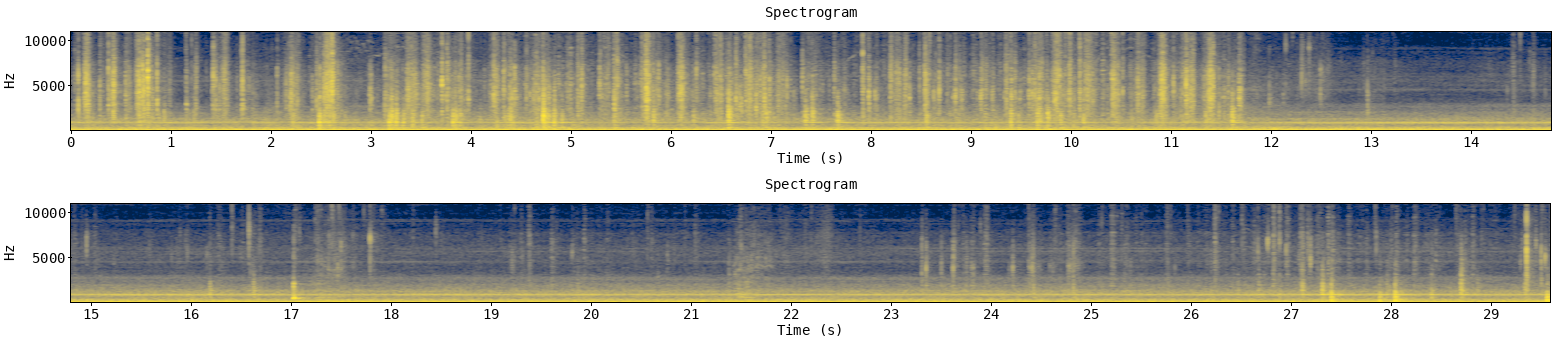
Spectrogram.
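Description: A metal fork scratching and pressing into soft roasted eggplant halves on parchment paper, a quick run of scratchy strokes that stops about twelve seconds in. After that, a steady low hum with a few soft taps as a spoon fills the halves.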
